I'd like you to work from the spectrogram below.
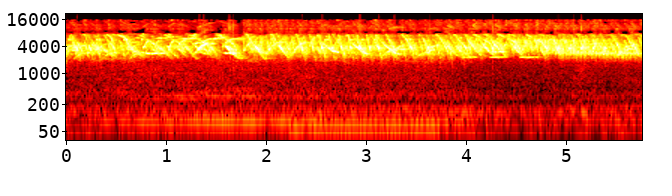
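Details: Many caged canaries singing together in a contest-like setting, used to train the birds' nerve for singing competitions; dense overlapping high trills and chirps with rapid rising and falling sweeps, continuous throughout, with a low hum underneath.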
